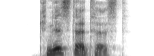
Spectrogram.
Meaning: inflection of knistern: 1. second-person singular preterite 2. second-person singular subjunctive II
- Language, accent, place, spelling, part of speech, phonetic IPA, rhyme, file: German, Germany, Berlin, knistertest, verb, [ˈknɪstɐtəst], -ɪstɐtəst, De-knistertest.ogg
